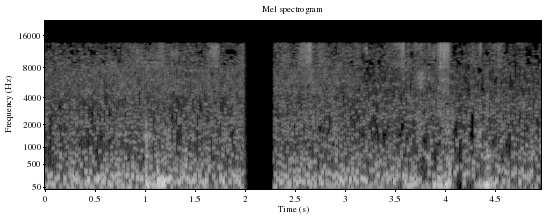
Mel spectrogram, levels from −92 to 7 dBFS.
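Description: Across the whole speech clip there is overdone noise removal. The background drops yet sparkles with isolated twinkling specks. A reduction stage set too aggressively has been shutting individual frequency bands whenever their level sat near its noise estimate, taking the softer parts of the voice along with the hiss. That band-by-band gating, rather than a uniform dullness or a steady smear, is what separates it from low-bitrate codec damage.

From 1.99 s to 2.31 s the audio breaks off. The last sound is stretched into a fading buzz or hiss, which gives way to about a quarter-second of silence before the voice resumes. Roughly 0.3 s of material never returns. The likely cause is a long network dropout, with the receiver filling the gap by extending what it last had. That synthetic, decaying tail and the lost content set it apart from a clean edit or a brief click-like glitch.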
